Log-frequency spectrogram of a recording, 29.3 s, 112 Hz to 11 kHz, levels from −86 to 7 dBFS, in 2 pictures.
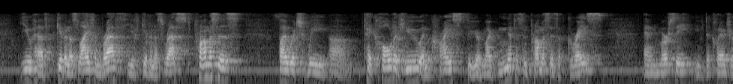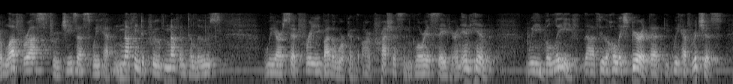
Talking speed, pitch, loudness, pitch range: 150 wpm, 115 Hz, -27 LUFS, 105-130 Hz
